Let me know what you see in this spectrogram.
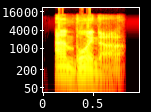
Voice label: "amboyna", British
